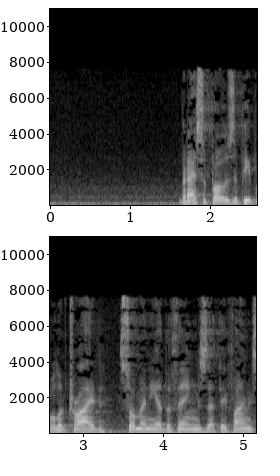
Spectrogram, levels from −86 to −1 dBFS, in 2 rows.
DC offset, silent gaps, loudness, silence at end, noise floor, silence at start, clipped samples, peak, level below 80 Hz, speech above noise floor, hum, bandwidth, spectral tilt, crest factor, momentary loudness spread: under 0.1%; none; -27 LUFS; 0 s; -49 dBFS; 0 s; under 0.1%; -8 dBFS; -58 dBFS; 23 dB; none; 8 kHz; -5.5 dB/octave; 18 dB; 5 LU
